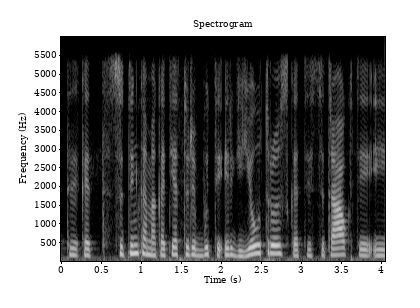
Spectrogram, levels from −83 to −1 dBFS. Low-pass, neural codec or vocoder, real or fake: 5.4 kHz; none; real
